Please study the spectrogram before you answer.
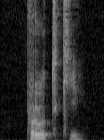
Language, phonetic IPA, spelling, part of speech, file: Belarusian, [ˈprutkʲi], пруткі, adjective, Be-пруткі.ogg
- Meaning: 1. resilient, elastic 2. tight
